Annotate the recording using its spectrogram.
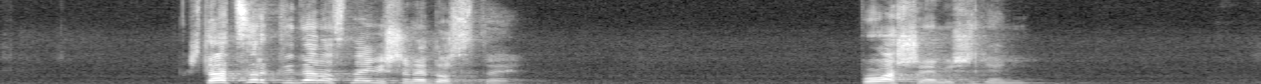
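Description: A man speaks calmly into a microphone, with short pauses.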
